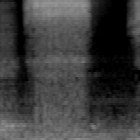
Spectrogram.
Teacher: আর যখন সিন বলব তখন কিন্তু সিন এরকম উচ্চারণ হতে হবে সাপের শীষের মত একটি শীষ হবে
